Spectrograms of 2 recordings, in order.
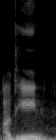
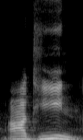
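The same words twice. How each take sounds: First: अधीन with a short a at the start, a-dheen; correct form. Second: आधीन with a long aa at the start; wrong form आधीन with a long first vowel. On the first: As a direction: say अधीन as the right word. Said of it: "अधीन होता है". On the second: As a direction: say आधीन, aa-dheen, as the mistake. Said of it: "आधीन नहीं होता". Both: Shown as a demonstration.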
